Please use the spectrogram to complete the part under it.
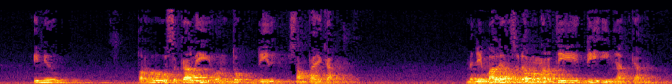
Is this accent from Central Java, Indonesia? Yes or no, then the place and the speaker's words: no; Jakarta, Indonesia; ana pun dari kecil di Kalibata.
